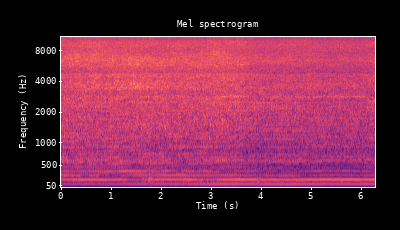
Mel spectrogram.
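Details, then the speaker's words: Junkyard 1984 Chrysler 2.2L turbo from Dodge 600 on engine stand, Holley HP ECU, fire-damaged distributor modified: steady even note, smooth low drone, no knocks or misses; normal running, owner questions oil pressure at 2,000 rpm. "okay guys what do you think about this video on our Stand start on the 2.2 L Chrysler motor always awesome to hear the thing fire up"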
